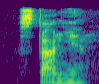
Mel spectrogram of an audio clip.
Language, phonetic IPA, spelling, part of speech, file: Polish, [ˈstãɲɛ], stanie, noun / verb, Pl-stanie.ogg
